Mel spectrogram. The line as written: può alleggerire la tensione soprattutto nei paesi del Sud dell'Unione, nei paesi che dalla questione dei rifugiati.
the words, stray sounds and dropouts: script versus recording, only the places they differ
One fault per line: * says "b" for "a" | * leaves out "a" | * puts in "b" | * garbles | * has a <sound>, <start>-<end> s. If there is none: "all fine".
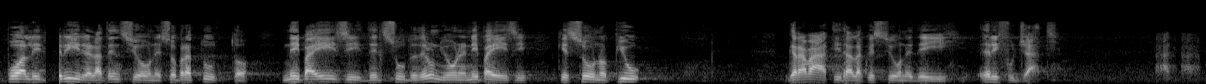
* has a dropout, 0.5-0.6 s
* puts in "sono più gravati"
* has a laugh, 11.6-12.0 s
